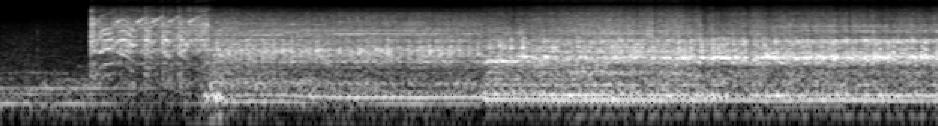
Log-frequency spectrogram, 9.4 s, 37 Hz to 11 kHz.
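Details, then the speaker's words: Ford Transit 350 3.7L V6 van, about 124,000 miles, at rough idle with a constant low grumbling from the belt drive. The water pump is suspected, with hope it's not the alternator bearing. This is before replacing the water pump, tensioner and serpentine belt. "hopefully it's not the bearing in the alternator making the noise but it's definitely you can hear grumbling"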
